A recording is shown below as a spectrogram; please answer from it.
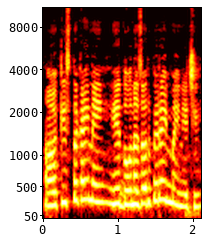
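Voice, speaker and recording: A man's voice: very high voice, racing. A man voicing a businesslike loan officer in a village cartoon, explaining terms with a Varhadi Marathi accent.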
